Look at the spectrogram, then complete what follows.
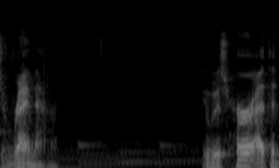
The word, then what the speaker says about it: Rena: way it's pronounced is with a flat E like Rena I think we're pronouncing it wrong I think it's Rena it was her at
